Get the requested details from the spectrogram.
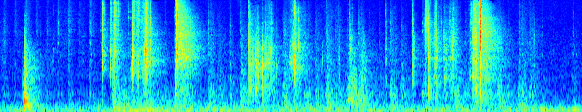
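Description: A pistol clicks and knocks as it is drawn and handled.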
